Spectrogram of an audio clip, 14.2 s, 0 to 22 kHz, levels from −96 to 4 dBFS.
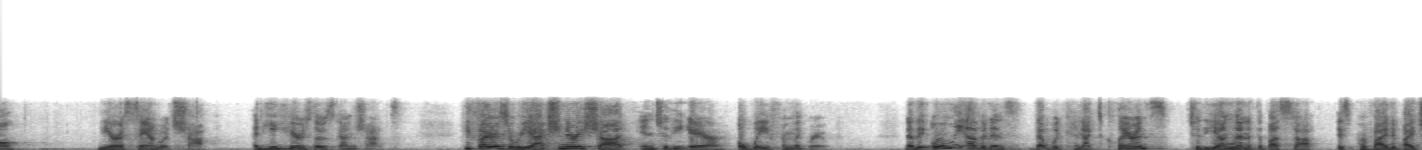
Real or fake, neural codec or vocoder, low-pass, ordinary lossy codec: real; none; 7.2 kHz; Opus, 32 kbps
